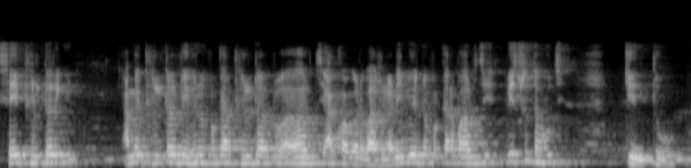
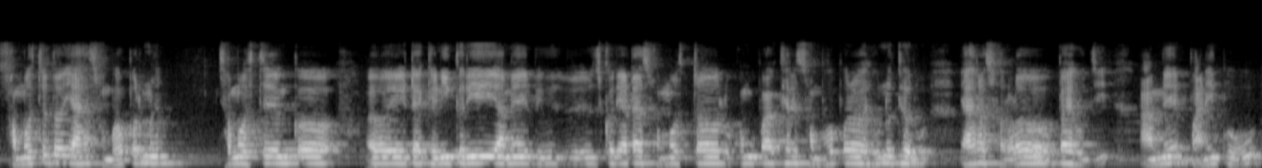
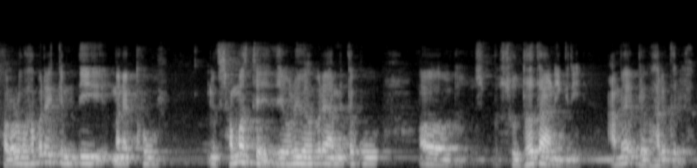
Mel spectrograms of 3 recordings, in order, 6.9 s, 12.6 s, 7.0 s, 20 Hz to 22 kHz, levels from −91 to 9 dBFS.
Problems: background sounds at intervals, continuous background conversations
